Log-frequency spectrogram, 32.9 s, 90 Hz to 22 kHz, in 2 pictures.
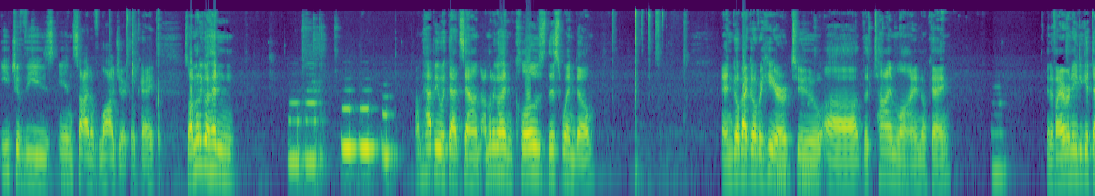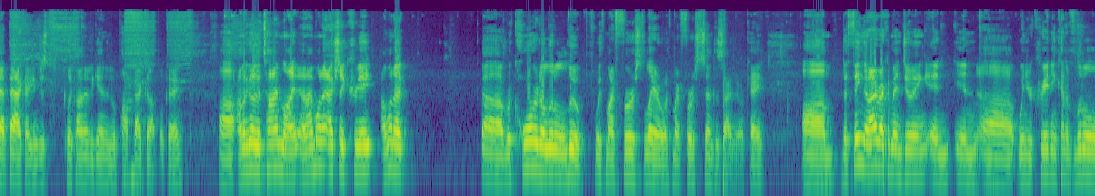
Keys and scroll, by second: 9.5 alt+super+8.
